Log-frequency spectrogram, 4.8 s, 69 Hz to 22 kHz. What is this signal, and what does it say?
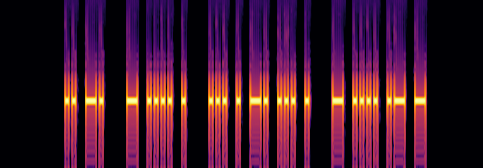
Morse code, heard as a keyed tone, about 34 wpm, 700 Hz. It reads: IN THE SENSE THAT
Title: Sets of 4 Words 35wpm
